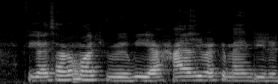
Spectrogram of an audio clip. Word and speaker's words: RWBY: is back up again is ruby which is spelled rwby and it's one of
